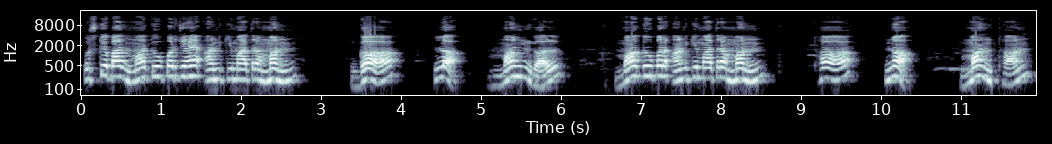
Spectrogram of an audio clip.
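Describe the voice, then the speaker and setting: A man hosting an online reading lesson, spelling words out slowly sound by sound and often checking that the viewer is following. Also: sits high. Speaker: online Hindi teacher and channel host. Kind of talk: slow classroom lesson, spelling out words syllable by syllable.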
